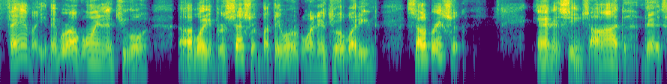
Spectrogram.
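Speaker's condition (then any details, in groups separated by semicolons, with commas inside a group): Parkinson's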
